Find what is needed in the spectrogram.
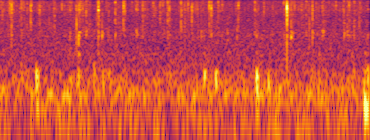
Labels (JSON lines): {"label": "ambient", "recorder": "HydroMoth"}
